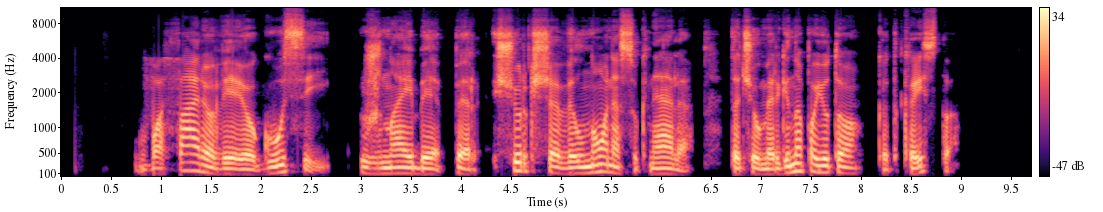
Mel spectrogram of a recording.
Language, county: Lithuanian, Kaunas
